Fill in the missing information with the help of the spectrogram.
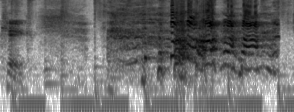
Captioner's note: laugh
